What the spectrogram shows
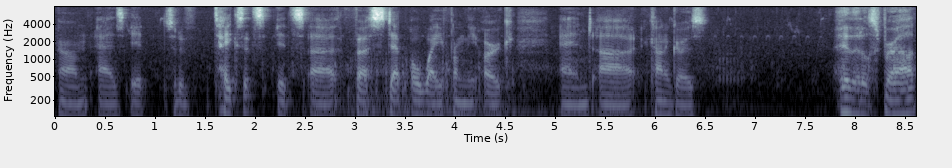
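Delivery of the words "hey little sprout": talking tree creature voice. Voicing a treant greeting a player character: voicing a treant. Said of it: "a tree ant".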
